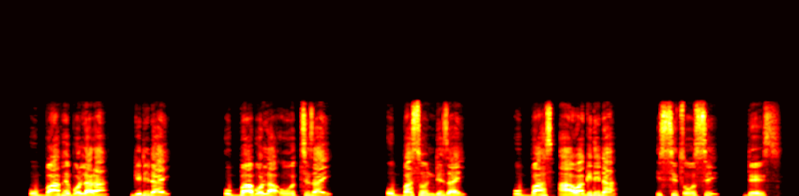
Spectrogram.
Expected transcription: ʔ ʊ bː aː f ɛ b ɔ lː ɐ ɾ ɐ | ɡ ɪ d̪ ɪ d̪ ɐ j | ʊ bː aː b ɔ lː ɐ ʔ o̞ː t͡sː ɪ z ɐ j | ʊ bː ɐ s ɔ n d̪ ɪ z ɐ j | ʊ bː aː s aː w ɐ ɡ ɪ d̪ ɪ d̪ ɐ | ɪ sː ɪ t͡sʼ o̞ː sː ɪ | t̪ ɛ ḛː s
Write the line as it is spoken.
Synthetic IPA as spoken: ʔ ʊ bː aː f ɛ b ɔ lː ɐ ɾ ɐ | ɡ ɪ d̪ ɪ d̪ ɐ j | ʊ bː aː b ɔ lː ɐ ʔ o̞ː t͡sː ɪ z ɐ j | ʊ bː ɐ s ɔ n d̪ ɪ z ɐ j | ʊ bː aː s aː w ɐ ɡ ɪ d̪ ɪ d̪ ɐ | ɪ sː ɪ t͡sʼ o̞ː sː ɪ | d̪ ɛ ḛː s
